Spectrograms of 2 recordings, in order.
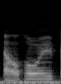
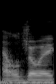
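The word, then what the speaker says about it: Eloy: Okay, so it's pronounced Elhoy, but I just want to say Eljoy, because that's the way it's spelled, and it kind of sounds Game of Thronesy.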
